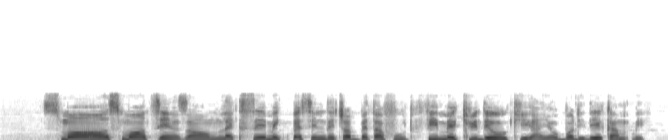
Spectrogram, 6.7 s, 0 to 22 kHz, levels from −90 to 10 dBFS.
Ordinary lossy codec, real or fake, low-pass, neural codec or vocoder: none; fake; 7.2 kHz; vocoder, 24 kHz, 100 mel bands, Vocos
